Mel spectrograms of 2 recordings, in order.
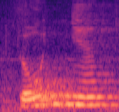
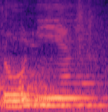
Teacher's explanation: en maya no existe la ñ, y entonces no decimos doña, decimos donia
